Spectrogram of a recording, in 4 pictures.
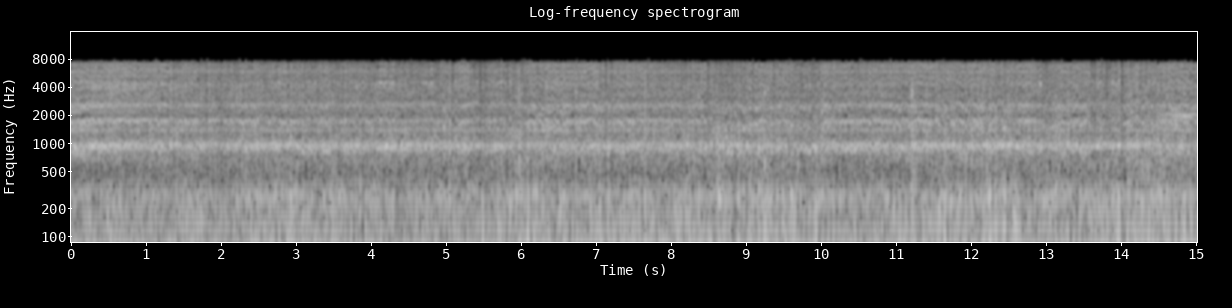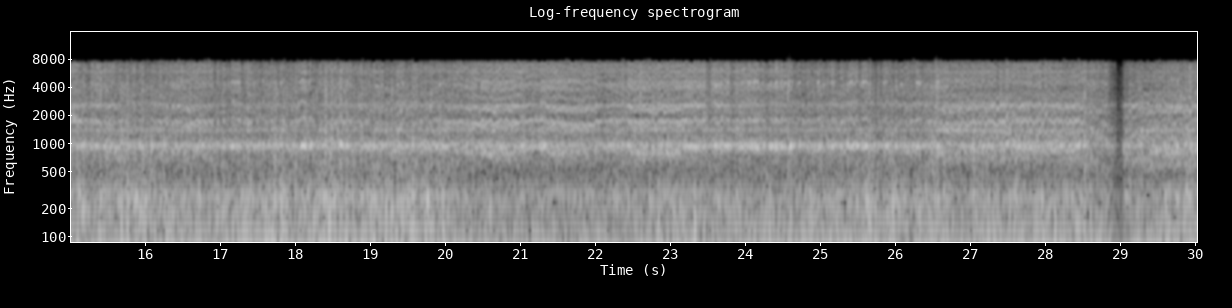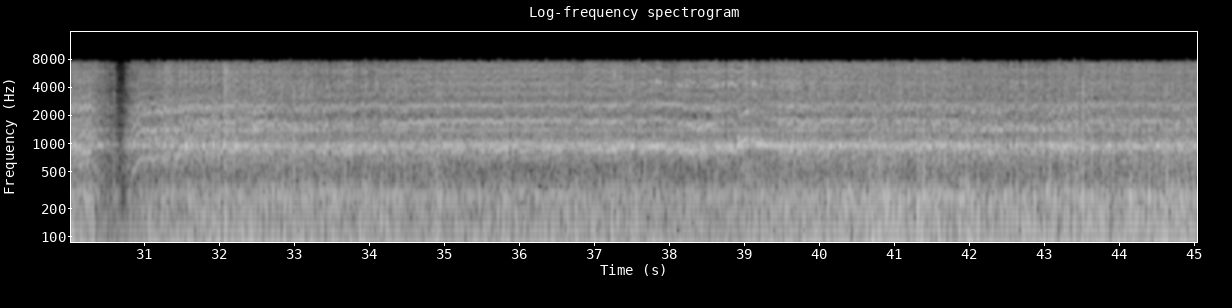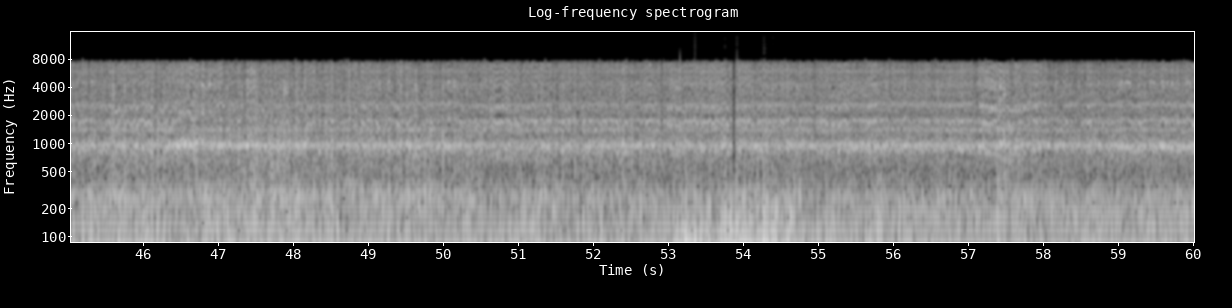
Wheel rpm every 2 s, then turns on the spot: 230, 240, 230, 230, 230, 230, 220, 220, 230, 230, 220, 220, 230, 210, 140, 150, 200, 220, 230, 240, 240, 220, 230, 240, 230, 230, 230, 230, 230, 230.
none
